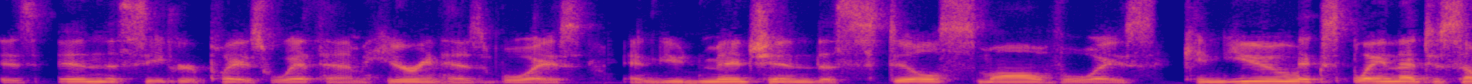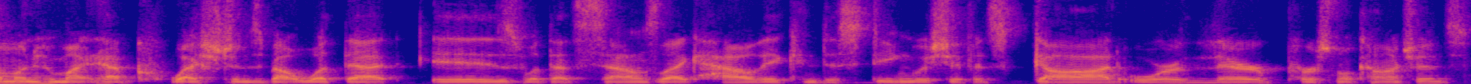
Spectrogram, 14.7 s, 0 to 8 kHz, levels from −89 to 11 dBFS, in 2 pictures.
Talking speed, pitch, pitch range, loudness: 190 wpm, 115 Hz, 105-120 Hz, -24 LUFS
